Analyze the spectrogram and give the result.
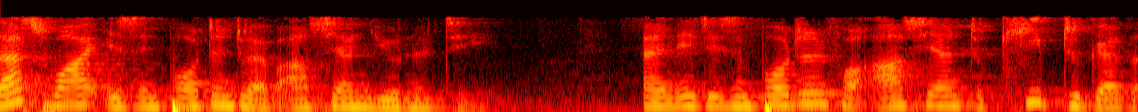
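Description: A woman talks at a fairly quick pace in a medium-pitched voice with ordinary pitch variation. There is audible echo from the room. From Singapore. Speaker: ambassador and university professor. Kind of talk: lecture and Q&A.

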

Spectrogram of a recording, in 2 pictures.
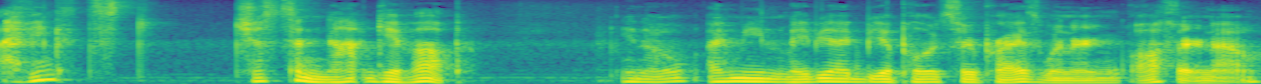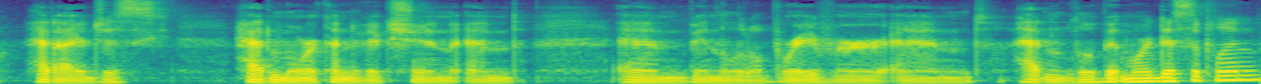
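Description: A soft-spoken man with an American accent and a very deep, low pitch, over a quiet background. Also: ordinary pitch variation, moderate pace. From Chicago. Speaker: video artist and programmer. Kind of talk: casual interview conversation. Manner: soft-spoken, hesitant.

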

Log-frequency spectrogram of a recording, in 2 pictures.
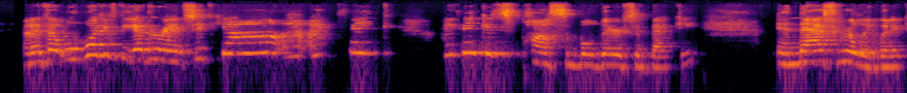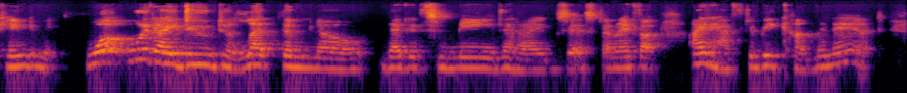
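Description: A woman with a Midwestern American accent speaks with very wide pitch swings. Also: fairly high pitch for a woman, moderate pace. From US Midwest, Champaign, Illinois. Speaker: author and evangelist. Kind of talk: interview.

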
